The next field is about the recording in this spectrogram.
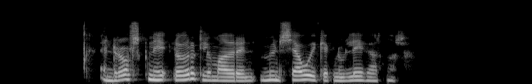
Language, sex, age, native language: Icelandic, female, 30-39, Icelandic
